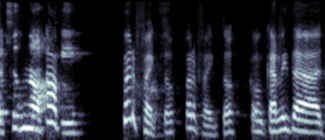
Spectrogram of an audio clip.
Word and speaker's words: Chudnovsky: Carla, yo te dije Chudnovsky, ¿cómo es la correcta pronunciación del apellido? Lo pronunciaste perfecto, Chudnovsky.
